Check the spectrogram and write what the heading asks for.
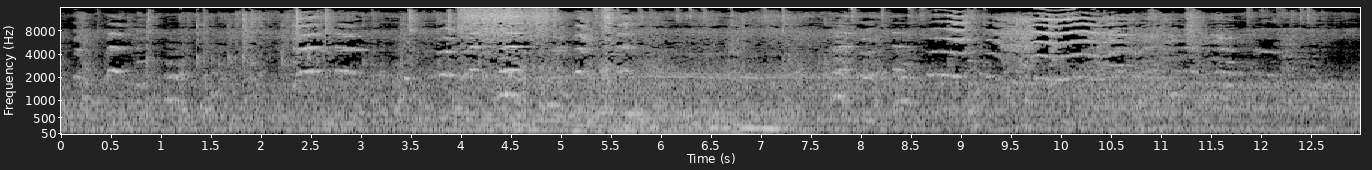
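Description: Ride inside a TrolZa-62052 trolleybus: a steady rumble with a whine of several tones that fall in pitch over a few seconds in the middle, typical of the electric traction drive as the trolleybus slows, and light rattling clicks from the body.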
